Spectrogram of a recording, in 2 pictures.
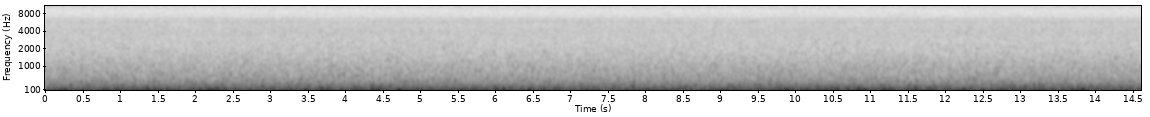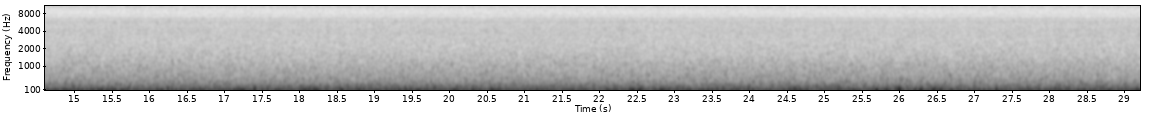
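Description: Staged-combustion liquid rocket engine firing steadily on a test stand, in steady-state burn partway through a 600-second firing: an even, unchanging rushing hiss, mostly high-pitched with almost no deep rumble.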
